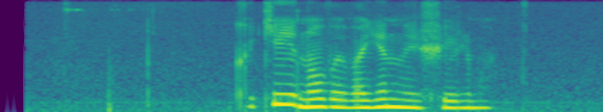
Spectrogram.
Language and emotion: Russian, neutral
